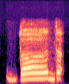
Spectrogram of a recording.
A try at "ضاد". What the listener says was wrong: هنا الدال، ركزي على الدال كأنه مخلوط وداخلة معه حرف التاء. الدال يجب أن يكون واضح.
